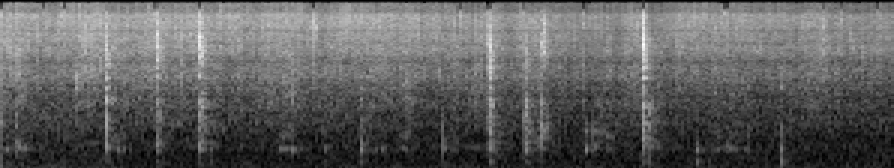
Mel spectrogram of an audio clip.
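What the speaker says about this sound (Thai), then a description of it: "ใส่พริกกับกระเทียมที่เราได้ตำไว้นะคะลงไป ขั้นตอนตรงนี้เราจะผัดให้หอมก่อนค่ะ" Chili and garlic stir-fried in hot oil in a wok for a canned fish and celery dish, with a steady sizzle and irregular scraping and stirring clicks close by, and no talking.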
